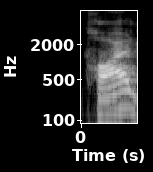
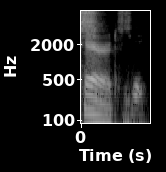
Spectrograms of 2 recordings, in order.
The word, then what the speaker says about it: Caird: Is it Card or Caird? Do you know how to pronounce that, John? Yeah, I James believe that's Caird.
